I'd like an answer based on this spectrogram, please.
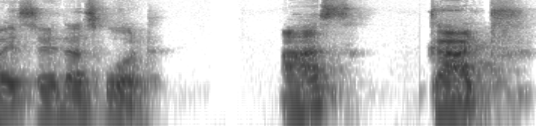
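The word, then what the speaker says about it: quatre: As cat, not quat, okay? Because of that U is silent, so you consider the next vowel. So we say cat, okay?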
